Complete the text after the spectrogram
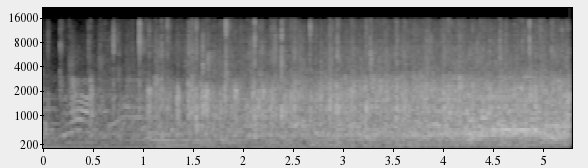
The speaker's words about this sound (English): Parents are applauding. Graduates are not.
